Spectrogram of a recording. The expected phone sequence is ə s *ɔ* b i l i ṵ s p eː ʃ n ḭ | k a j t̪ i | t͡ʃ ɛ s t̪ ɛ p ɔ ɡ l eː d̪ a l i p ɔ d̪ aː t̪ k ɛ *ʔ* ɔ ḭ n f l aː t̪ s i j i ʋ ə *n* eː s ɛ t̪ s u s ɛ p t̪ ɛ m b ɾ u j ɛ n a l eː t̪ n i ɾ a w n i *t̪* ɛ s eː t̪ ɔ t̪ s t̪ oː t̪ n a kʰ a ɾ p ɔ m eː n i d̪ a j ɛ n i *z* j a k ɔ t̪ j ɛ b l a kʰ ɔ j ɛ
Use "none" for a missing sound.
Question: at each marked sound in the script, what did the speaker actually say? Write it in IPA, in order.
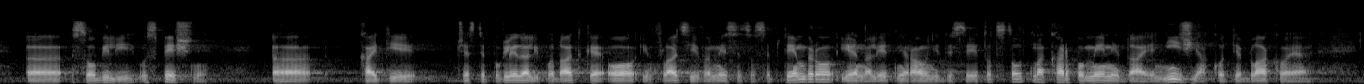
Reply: ɔ, ʔ, m, d̪, ʒ

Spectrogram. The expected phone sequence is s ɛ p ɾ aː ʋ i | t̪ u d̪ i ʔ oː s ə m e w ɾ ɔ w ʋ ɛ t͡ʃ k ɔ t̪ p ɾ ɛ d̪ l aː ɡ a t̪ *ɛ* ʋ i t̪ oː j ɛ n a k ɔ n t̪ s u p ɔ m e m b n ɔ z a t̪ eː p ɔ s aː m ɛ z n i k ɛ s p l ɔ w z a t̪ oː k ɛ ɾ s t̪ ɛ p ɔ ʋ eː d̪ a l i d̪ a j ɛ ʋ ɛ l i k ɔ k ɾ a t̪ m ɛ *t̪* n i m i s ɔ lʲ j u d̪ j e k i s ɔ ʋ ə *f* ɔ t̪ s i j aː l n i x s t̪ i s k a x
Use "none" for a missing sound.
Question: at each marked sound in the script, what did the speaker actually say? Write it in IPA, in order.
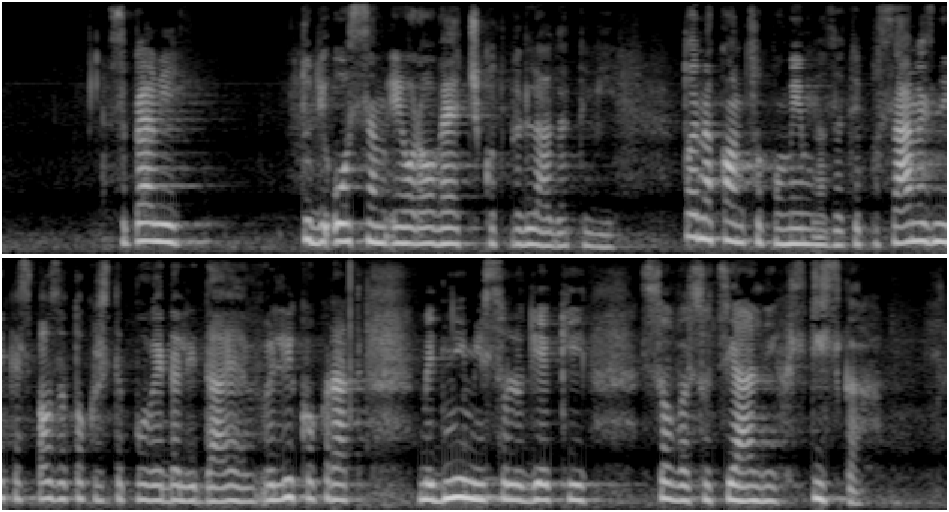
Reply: ɛ, d̪, s

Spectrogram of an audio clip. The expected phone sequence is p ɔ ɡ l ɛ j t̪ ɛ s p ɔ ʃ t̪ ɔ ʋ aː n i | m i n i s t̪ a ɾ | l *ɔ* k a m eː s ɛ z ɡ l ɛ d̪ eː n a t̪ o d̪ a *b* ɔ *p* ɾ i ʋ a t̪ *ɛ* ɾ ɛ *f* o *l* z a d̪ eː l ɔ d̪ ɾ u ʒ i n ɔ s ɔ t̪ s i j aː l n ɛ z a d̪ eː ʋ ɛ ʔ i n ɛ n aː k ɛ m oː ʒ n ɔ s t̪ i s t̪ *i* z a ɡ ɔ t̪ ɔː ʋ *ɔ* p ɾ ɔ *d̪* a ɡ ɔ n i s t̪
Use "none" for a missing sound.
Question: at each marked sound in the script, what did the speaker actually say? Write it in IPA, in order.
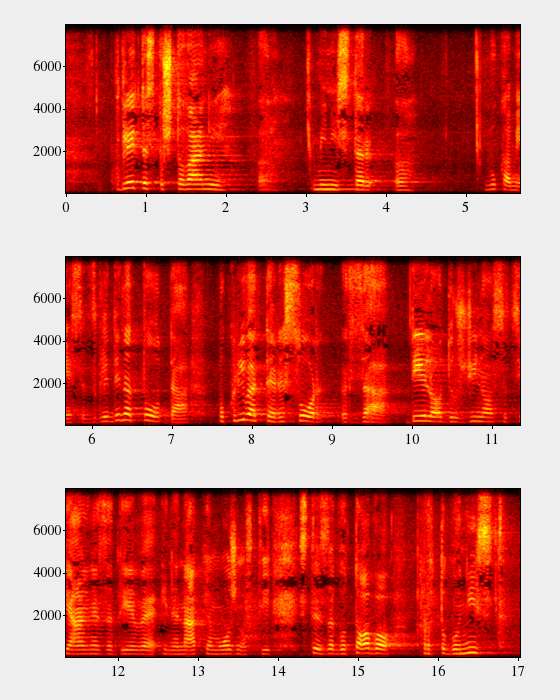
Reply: u, p, k, ɛ, s, ɾ, ɛ, ɔ, t̪

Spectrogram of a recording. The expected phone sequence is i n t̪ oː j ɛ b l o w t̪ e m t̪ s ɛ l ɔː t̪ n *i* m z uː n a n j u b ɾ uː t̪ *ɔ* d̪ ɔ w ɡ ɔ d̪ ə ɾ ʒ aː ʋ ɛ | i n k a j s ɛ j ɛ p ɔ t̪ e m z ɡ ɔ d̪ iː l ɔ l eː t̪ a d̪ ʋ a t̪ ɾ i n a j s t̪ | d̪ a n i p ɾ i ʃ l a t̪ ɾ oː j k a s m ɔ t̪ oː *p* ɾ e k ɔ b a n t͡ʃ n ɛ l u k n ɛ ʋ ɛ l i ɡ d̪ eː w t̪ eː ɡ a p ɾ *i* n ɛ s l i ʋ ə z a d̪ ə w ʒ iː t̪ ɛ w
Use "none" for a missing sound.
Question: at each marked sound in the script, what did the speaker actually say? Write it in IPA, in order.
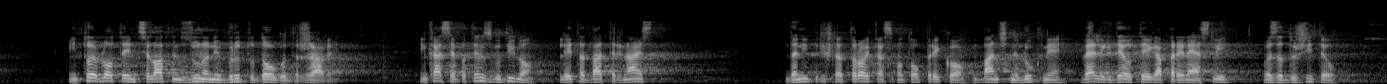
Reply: ɛ, u, p, ɛ

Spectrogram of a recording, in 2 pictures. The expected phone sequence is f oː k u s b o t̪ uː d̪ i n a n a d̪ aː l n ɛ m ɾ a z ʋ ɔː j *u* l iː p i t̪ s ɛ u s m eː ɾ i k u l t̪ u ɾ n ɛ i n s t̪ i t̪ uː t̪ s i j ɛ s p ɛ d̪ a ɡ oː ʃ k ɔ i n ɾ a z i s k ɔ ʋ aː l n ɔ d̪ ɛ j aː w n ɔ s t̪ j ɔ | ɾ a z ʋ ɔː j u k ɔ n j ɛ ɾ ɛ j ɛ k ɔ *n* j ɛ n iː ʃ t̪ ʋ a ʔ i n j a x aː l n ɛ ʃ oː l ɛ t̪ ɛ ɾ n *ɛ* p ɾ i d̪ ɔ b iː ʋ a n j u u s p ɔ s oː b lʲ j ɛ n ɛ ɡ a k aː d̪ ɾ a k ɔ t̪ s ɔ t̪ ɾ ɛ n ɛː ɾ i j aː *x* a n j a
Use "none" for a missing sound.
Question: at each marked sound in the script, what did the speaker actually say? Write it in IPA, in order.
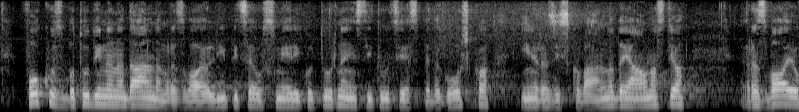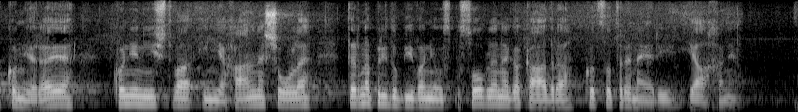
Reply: u, n, a, x

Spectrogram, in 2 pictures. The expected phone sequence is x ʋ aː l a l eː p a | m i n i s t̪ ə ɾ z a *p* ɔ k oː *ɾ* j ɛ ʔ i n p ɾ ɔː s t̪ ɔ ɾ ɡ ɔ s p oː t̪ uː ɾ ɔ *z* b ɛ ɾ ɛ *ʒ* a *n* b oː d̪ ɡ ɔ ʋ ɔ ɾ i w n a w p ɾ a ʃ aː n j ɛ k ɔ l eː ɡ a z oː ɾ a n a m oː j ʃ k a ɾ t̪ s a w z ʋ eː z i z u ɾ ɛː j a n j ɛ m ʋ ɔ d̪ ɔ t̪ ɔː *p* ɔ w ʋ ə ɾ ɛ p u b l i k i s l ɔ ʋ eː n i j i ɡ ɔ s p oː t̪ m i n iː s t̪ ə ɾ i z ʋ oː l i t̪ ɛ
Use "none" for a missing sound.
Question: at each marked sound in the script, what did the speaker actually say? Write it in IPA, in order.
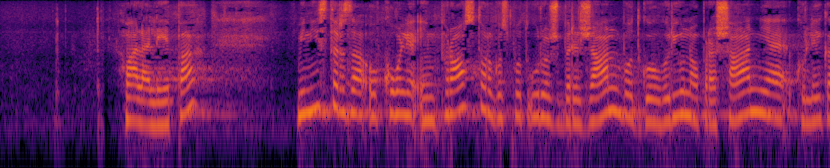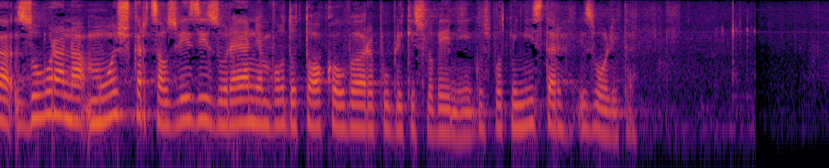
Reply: ʔ, l, ʒ, ʒ, n, k

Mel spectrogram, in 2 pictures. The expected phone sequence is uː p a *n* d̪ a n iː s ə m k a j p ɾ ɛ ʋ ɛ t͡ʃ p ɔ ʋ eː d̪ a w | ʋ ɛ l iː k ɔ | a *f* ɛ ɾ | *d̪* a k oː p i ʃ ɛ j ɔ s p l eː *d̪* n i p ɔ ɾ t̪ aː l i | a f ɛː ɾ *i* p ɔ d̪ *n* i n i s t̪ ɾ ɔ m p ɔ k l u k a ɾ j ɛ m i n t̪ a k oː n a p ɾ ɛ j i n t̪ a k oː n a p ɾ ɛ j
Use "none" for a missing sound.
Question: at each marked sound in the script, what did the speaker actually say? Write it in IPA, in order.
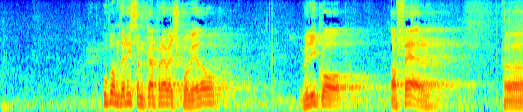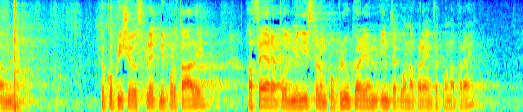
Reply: m, f, t̪, t̪, ɛ, m

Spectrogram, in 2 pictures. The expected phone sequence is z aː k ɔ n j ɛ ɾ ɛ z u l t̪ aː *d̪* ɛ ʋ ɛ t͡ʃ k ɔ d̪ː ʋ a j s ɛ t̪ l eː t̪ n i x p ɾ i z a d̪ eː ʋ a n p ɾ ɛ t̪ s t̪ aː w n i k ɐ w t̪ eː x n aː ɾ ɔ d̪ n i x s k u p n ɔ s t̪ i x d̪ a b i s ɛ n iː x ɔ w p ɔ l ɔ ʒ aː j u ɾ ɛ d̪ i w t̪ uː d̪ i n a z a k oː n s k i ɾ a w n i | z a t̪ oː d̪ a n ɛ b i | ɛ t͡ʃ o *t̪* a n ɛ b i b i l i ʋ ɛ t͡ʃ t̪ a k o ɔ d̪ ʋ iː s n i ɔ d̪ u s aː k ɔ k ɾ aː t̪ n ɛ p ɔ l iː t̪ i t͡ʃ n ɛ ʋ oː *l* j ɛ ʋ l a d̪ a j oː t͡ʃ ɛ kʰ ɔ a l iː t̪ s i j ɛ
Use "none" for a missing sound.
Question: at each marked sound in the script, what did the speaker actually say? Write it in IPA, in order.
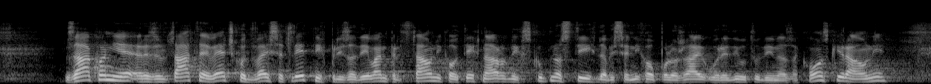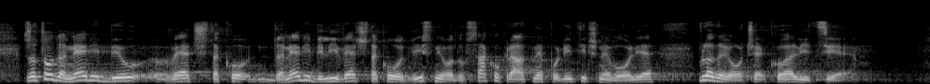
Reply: t̪, d̪, l

